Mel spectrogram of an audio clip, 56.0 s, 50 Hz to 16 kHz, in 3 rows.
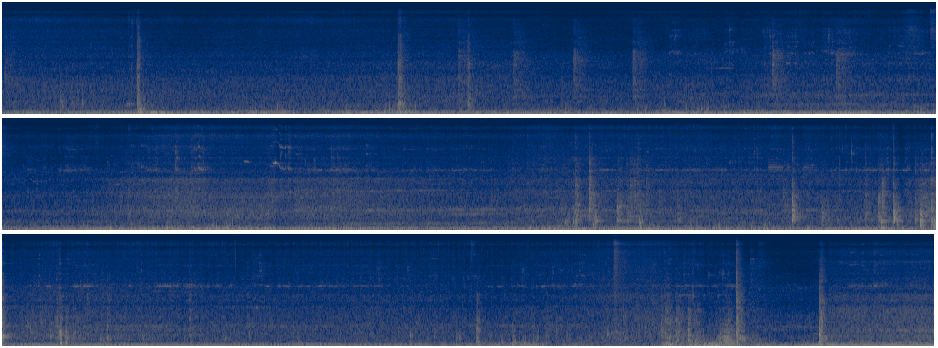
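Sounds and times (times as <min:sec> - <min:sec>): bulldozer diesel engine droning: 0:00.0 - 0:56.0
steel tracks squealing: 0:04.3 - 0:56.0
sharp metallic clanks: 0:14.5 - 0:52.7.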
